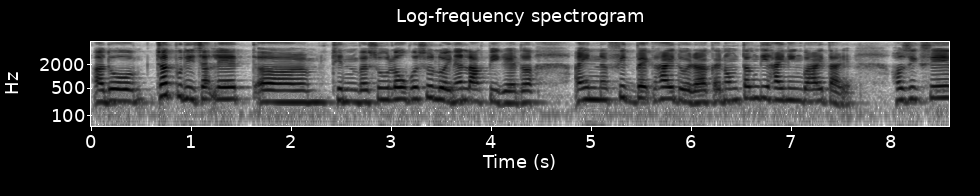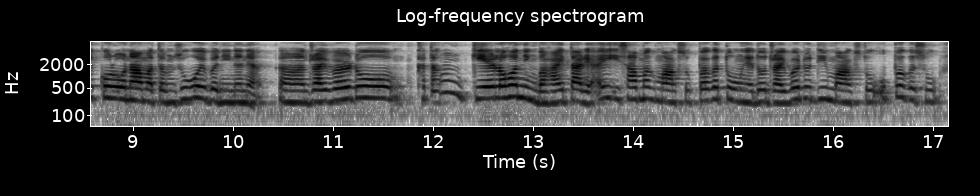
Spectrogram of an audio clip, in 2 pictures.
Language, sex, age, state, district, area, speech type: Manipuri, female, 45-60, Manipur, Imphal West, urban, spontaneous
